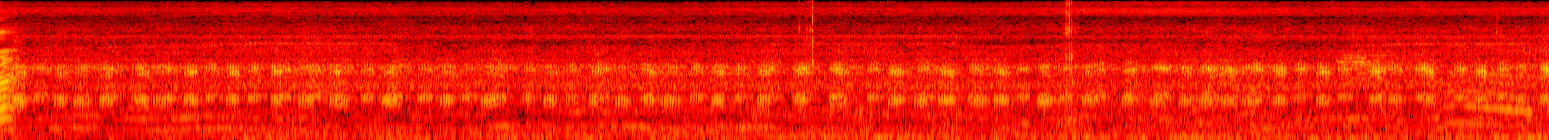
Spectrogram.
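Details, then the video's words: Frog chorus in Thakurgaon district: a steady, fast train of short pulsed notes repeating many times per second without pause, with a faint low hum beneath. "Natural sound of a frog in Thakurgaon district"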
